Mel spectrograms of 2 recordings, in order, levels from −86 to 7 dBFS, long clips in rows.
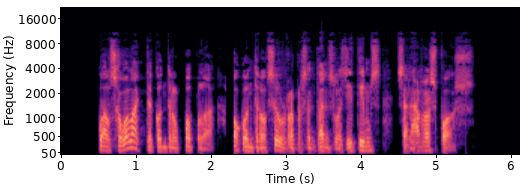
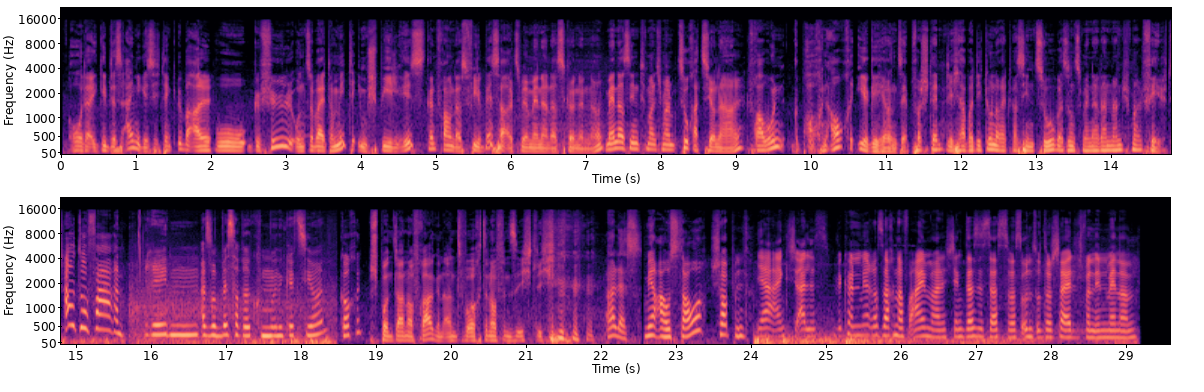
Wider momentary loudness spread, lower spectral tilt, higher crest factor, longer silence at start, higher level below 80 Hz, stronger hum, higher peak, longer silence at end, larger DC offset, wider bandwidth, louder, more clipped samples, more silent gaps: about the same, 9 LU vs 7 LU; second, -4 dB/octave vs -5.5 dB/octave; about the same, 18 dB vs 14 dB; first, 0.5 s vs 0.1 s; second, -54 dBFS vs -30 dBFS; neither; about the same, 0 dBFS vs 0 dBFS; first, 0.65 s vs 0.4 s; neither; second, 11.5 kHz vs 16 kHz; about the same, -17 LUFS vs -15 LUFS; neither; first, 2.21-2.29 s, 4.42-4.48 s vs none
